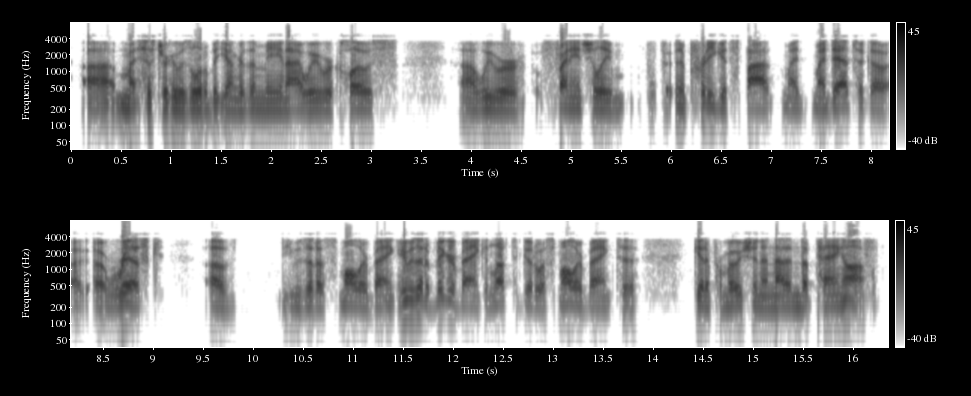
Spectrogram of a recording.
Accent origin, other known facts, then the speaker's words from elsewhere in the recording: Edgewood, Kentucky, United States; also born or lived in Park Hills, Kentucky; now in Belmont, Massachusetts, United States; I grew up basically in Edgewood. I was actually born in Park Hills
